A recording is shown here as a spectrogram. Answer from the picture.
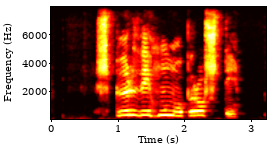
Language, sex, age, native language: Icelandic, male, 8, Icelandic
